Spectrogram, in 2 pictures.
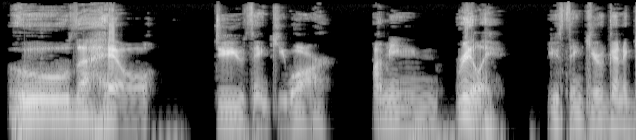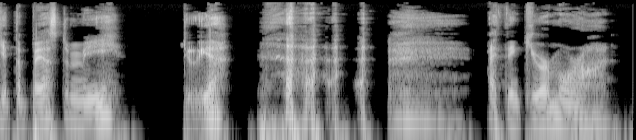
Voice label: Voice Demo Take Charge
